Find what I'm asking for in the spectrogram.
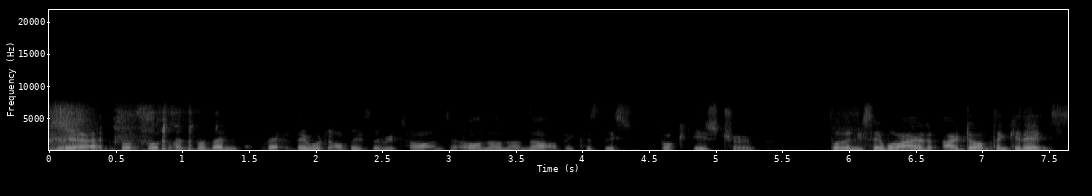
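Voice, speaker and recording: The speaker has an English accent and ordinary pitch variation. The pace is fairly quick. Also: man, fairly high pitch for a man. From England. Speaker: atheist panelist. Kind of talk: casual chat.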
